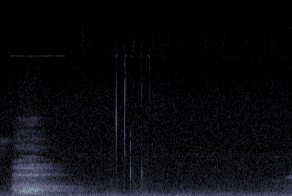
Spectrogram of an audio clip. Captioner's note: Will sighing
